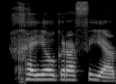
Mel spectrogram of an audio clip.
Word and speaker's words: geografía: Geografía. Remember, it's a hey. Hey, geography. Hey, geografía.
